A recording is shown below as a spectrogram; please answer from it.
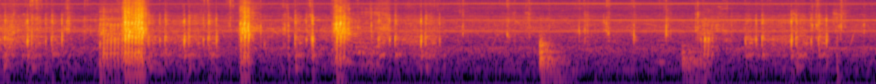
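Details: Giant otter in the Pantanal, Mato Grosso, Brazil, giving harsh, noisy bursts. Three loud ones come about a second apart, followed by softer, shorter ones, over a faint steady hum.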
